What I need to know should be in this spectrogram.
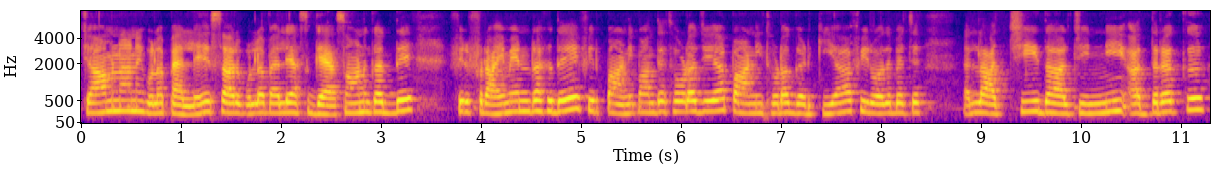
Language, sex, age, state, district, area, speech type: Dogri, female, 30-45, Jammu and Kashmir, Reasi, rural, spontaneous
